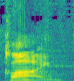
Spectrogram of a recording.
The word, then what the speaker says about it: climb: In English, when you find a word that finishes with MB, we don't pronounce the B. For example, climb, comb, num, bomb.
